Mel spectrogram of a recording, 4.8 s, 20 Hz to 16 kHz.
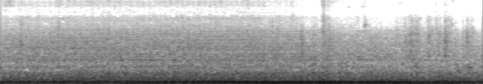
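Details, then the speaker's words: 1997 Ford F-250 HD 4x4 7.5L driving: low steady rumble building with speed; mechanic suspects front hub bearing or front differential pinion bearing, not confirmed. "yeah it sounds like a front i don't know if it's front differential or if that's like a hub bearing hub assembly here"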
